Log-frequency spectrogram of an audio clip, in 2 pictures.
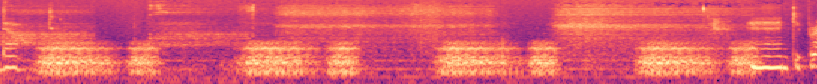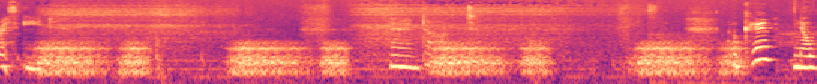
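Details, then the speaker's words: Simulated real-person medical roleplay exam: adult non-smoker with shortness of breath and chest tightness, stethoscope lung auscultation during slow deep breaths in and out; soft rushing breath sounds, no wheeze; normal vesicular breath sounds. "all normal sounds coming from your lungs and you indicated that you're not a smoker correct"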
